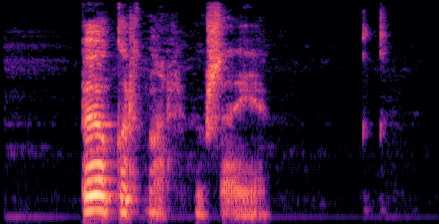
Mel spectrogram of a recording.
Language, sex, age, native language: Icelandic, female, 60-69, Icelandic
